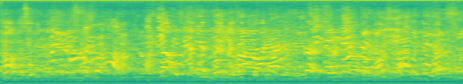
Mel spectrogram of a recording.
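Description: Many people talking at once: overlapping crowd chatter in which no single voice stands out.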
